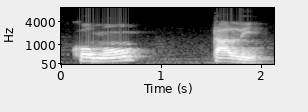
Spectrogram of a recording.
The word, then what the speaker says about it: comment allez: nós chamamos de lieson que é quando a pronúncia das duas palavras se conecta quando a primeira palavra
